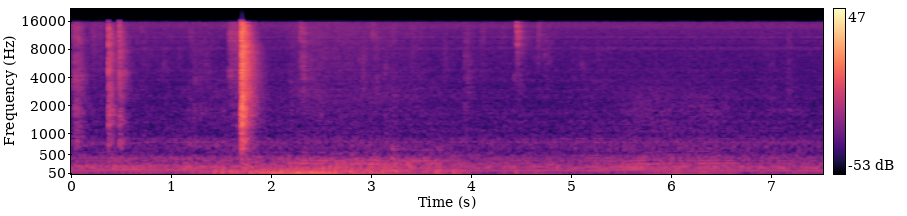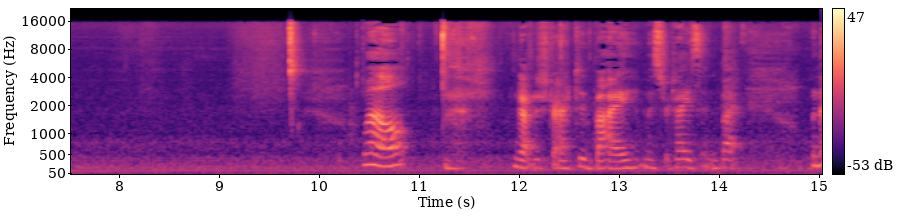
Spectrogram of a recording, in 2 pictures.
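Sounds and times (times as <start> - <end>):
low rumble and hum: 0.0 - 9.4.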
